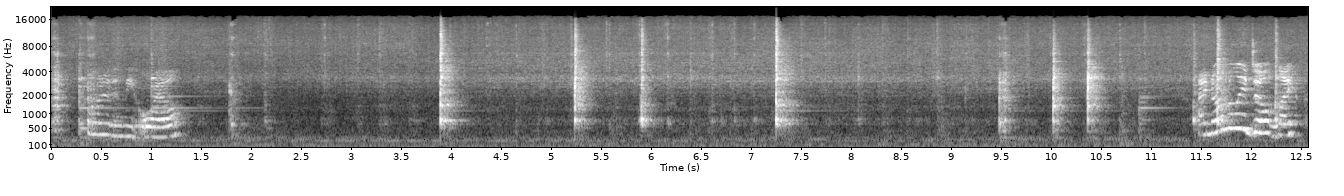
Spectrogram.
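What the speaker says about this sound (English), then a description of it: "stir that onion around. Get it all coated in the oil." Purple onion stirred through oil in a pan for a sweet and spicy red cabbage dish: a quiet sizzle broken by sharp, irregular utensil scrapes and knocks against the pan, with a voice talking at the start and end.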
